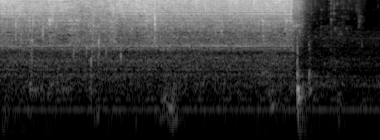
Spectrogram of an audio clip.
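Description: Water running steadily from a sink tap with small splashes as face wash is rinsed off the face. About four and a half seconds in it stops suddenly with a knock as the tap is shut off.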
